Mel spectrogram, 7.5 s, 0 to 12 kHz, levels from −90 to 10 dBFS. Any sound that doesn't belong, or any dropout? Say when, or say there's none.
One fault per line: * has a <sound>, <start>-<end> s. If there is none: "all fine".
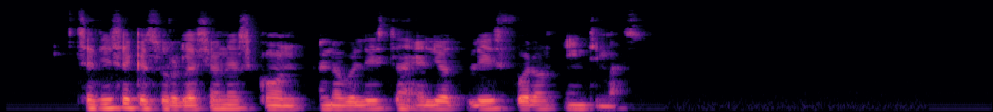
all fine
